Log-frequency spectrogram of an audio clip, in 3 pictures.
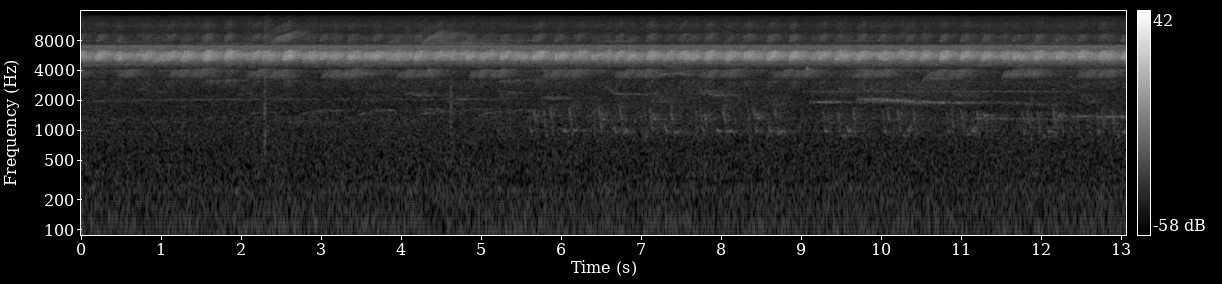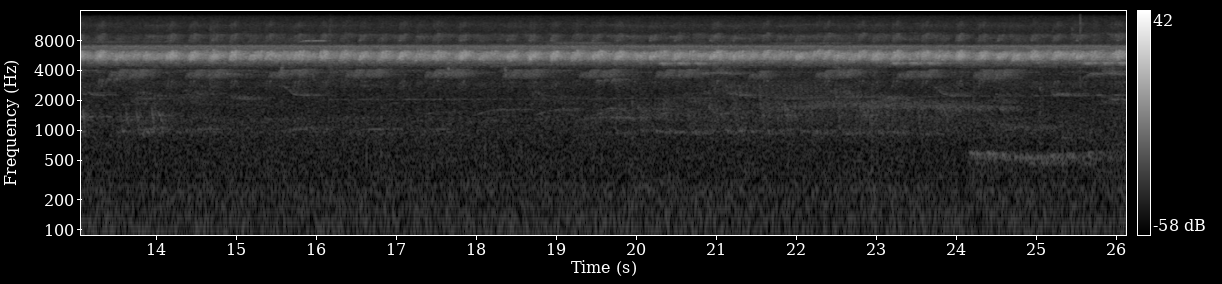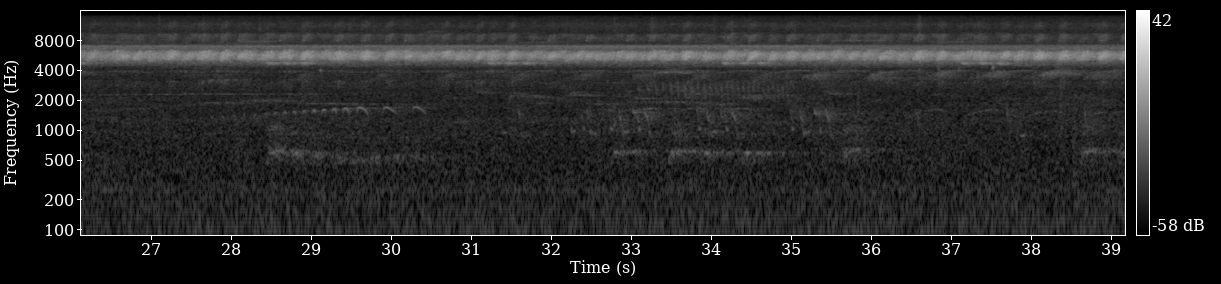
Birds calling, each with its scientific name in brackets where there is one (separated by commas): unidentified bird, Black-faced Antthrush (Formicarius analis), Fasciated Antshrike (Cymbilaimus lineatus), Grayish Mourner (Rhytipterna simplex), Hauxwell's Thrush (Turdus hauxwelli), Buff-throated Woodcreeper (Xiphorhynchus guttatus), Pygmy Antwren (Myrmotherula brachyura), Thrush-like Wren (Campylorhynchus turdinus), Piratic Flycatcher (Legatus leucophaius)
